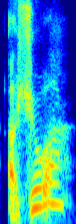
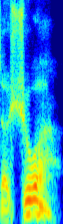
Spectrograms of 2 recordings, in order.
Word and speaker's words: Yeshua: Yeshua is near.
